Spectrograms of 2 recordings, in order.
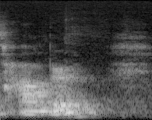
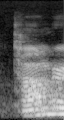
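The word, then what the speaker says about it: timbre: that's spelled t-i-m-e-r-e or timber sometimes but it's pronounced tomber tomber is not the same as frequency response sombra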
